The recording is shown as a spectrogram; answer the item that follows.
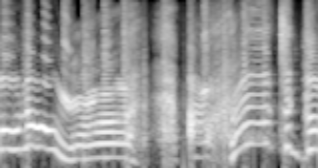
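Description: A sung vocal phrase played back through an overdrive effect whose drive is modulated very fast. The held, gliding notes are broken into a rapid rhythmic, stuttering distortion.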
